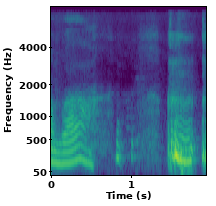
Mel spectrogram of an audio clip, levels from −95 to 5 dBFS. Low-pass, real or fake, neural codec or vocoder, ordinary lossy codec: 7.2 kHz; real; none; none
